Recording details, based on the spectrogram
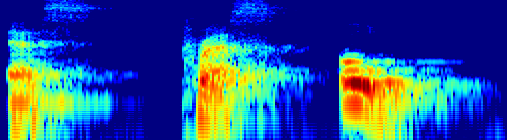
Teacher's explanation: there's no X sound in espresso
